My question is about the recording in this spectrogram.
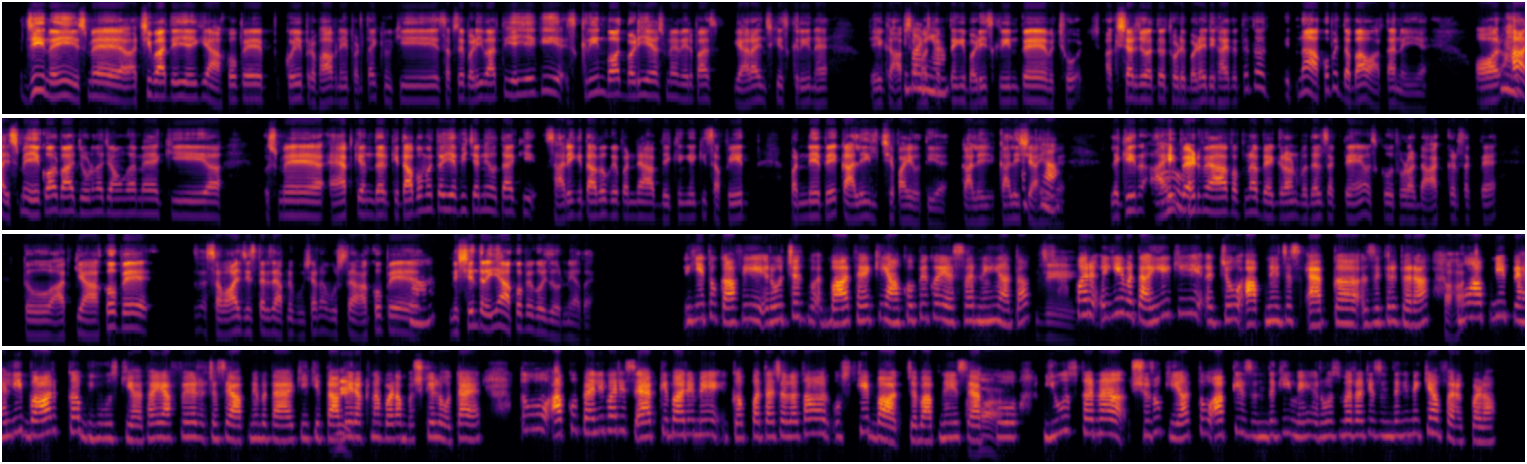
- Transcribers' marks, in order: in English: "बैकग्राउंड"; in English: "डार्क"; in English: "यूज़"; in English: "यूज़"
- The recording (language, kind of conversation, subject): Hindi, podcast, कौन सा ऐप आपकी ज़िंदगी को आसान बनाता है और क्यों?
